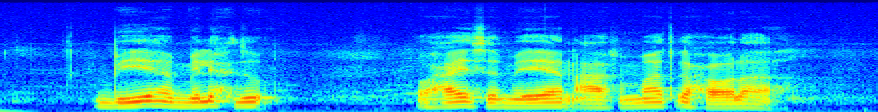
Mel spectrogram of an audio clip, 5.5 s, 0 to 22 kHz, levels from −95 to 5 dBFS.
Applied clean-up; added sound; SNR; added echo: none; none; none; none.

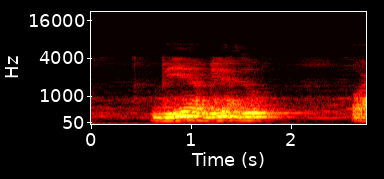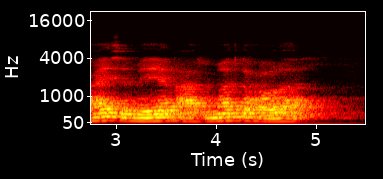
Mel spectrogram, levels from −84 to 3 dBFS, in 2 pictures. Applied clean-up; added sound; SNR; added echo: none; none; none; reverberation time 0.9 s.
